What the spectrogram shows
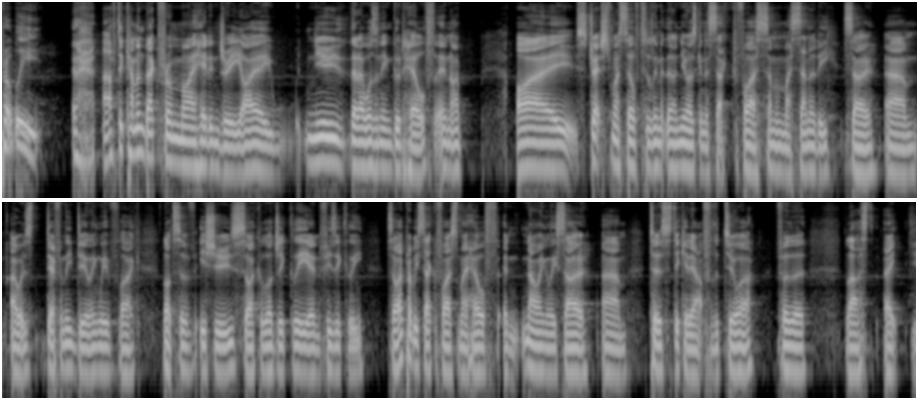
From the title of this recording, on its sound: Retirement Party LIVE from Torquay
